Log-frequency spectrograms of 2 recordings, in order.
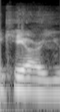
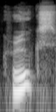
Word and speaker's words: KRUX: You have to say KRUX. I've heard people like pronounce it like KRUX, which is weird. Like they make it sound like, and then people call us crooks.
